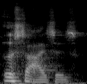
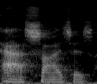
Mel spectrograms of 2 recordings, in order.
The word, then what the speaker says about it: Assizes: That's Assizes, by the way, not Assizes. I know it's spelled that way, but it is not a buttock-measuring competition.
